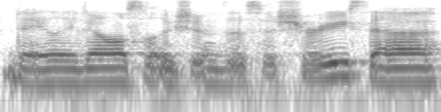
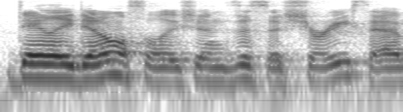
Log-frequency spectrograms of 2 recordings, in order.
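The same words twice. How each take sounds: First: The greeting sounds unwilling and unenthusiastic. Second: The greeting sounds annoyed and upset. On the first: The person does not want to be at work. "because you're not wanting to be at your job that day" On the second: The person is still bothered by an earlier call. "because you're upset with the last phone call you had"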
